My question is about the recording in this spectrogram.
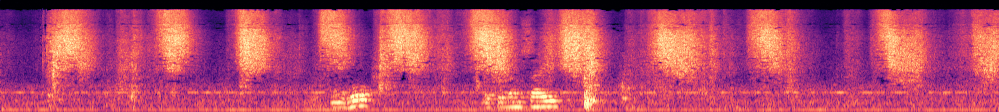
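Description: Clear plastic packaging crinkling and rustling as packets are handled, in short repeated bursts about every half second.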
